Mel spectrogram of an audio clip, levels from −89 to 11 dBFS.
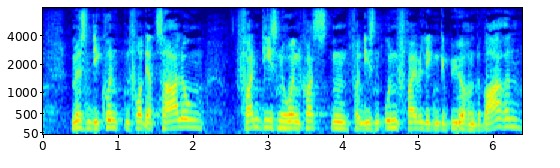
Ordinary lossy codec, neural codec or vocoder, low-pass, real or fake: none; none; none; real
